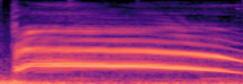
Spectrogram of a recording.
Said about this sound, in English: Elephant stopped and trumpeted loudly.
